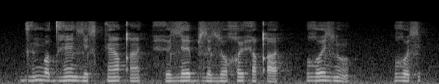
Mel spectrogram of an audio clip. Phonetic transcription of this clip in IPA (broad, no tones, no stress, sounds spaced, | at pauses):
ɡʱ ə̃ ŋ ɔ dʱ ɛ̃ ɮ e ɬ k æ̃ qʼ ẽ | h ɘ ɮ ɛ b ɮ ə ɮ o χ ʏ h ɛ qʼ æ | ʁʷ ɘ ɮ õ | ʁʷ ɘ ɬ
